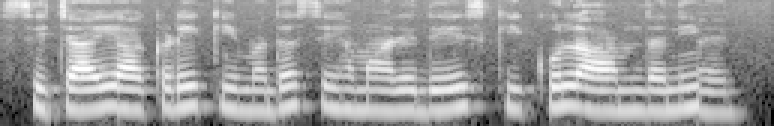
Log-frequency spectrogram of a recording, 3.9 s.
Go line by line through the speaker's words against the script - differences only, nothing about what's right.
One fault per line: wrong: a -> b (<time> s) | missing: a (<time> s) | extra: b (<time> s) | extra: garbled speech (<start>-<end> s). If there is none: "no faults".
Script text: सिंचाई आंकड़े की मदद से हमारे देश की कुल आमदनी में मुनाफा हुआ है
missing: में मुनाफा हुआ (3.5 s)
